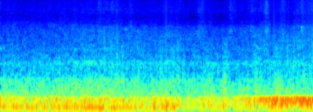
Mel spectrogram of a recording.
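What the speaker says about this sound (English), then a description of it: "See, look, we even get trains." A train rolls past near a river bridge, a steady low rumble that holds throughout at close range and swells slightly toward the end, with no voices.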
